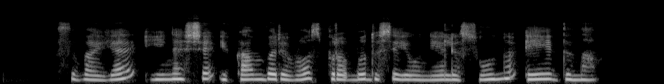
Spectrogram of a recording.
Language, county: Lithuanian, Utena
